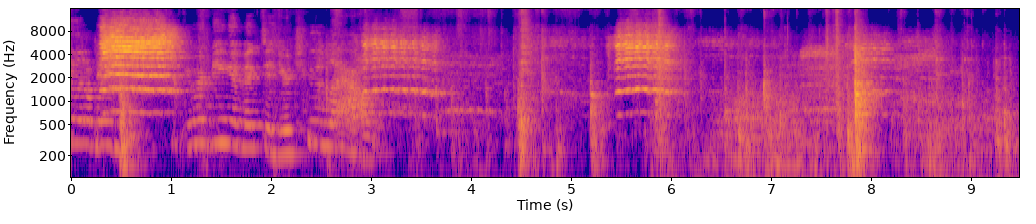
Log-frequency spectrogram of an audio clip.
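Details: Farm goat at The Willful Goat Farm & Home giving loud, wavering, nasal bleats, three or four separate cries spread over the stretch, with people talking between and over them.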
